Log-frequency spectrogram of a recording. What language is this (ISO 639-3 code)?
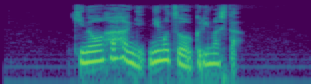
jpn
